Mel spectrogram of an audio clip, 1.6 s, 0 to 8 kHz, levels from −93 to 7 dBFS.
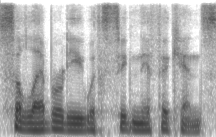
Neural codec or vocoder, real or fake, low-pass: codec, 16 kHz, 0.8 kbps, ZipCodec; fake; 7.2 kHz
